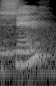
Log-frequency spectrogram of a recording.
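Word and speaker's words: שִׁין: We have shin, and we have sin. Shin makes an SH sound, sin makes a S sound, and she helped me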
